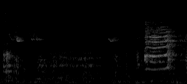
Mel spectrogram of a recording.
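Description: A female decoy jungle fowl hen clucks in a few short, soft bursts, with a brighter cackling run near the end, heard fairly close and quiet with no talking.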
